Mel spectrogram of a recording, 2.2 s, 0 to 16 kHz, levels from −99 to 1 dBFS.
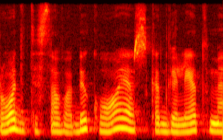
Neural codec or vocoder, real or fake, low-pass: none; real; 14.4 kHz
